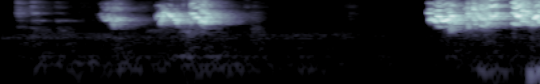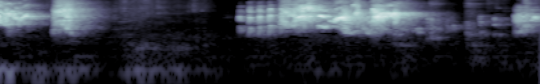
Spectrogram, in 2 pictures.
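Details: Budgies kept as pets give short bursts of buzzy, high chirping warble. Three main phrases are broken by clear silent gaps, and a final chirp follows at the end.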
